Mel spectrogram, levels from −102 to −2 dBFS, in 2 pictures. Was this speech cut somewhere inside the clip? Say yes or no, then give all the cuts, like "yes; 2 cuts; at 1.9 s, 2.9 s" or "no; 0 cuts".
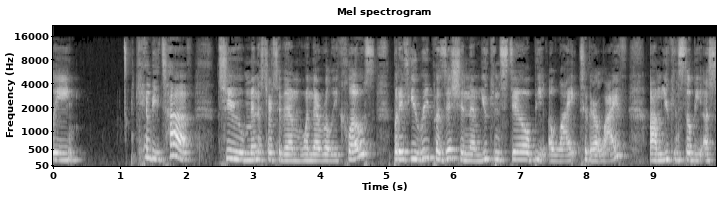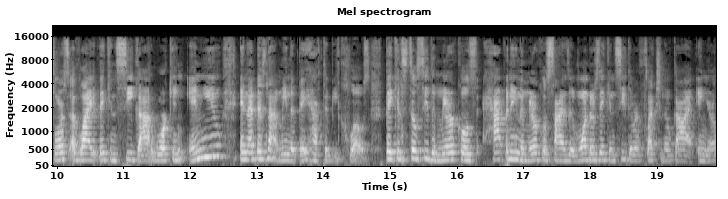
no; 0 cuts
